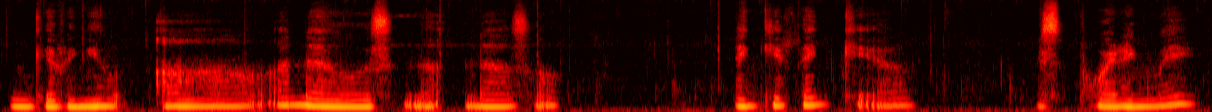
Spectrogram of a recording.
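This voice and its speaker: A woman speaks softly and slowly in a mellow, husky voice with plenty of fry. She drifts in and out of whispers as she chats gently in an ASMR livestream style. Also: mid-range voice, steady tone. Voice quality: soft, husky, breathy. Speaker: live streamer and tarot reader. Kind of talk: soft-spoken ASMR livestream chat.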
